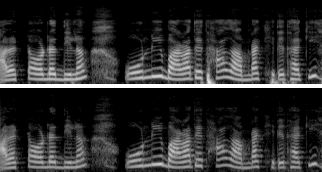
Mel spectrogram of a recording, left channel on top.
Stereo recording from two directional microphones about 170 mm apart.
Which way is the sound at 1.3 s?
25° left (ahead or behind).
